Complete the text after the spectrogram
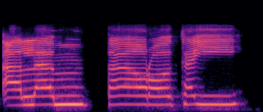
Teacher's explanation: ketika dia harokat yang pendek, walaupun dia terpisah kata, tidak terjeda.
